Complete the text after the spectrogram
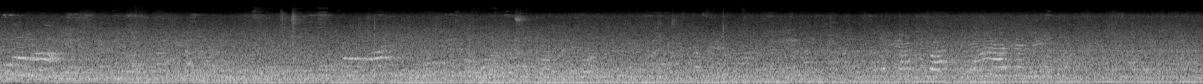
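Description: Men and women murmur and talk indistinctly nearby.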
